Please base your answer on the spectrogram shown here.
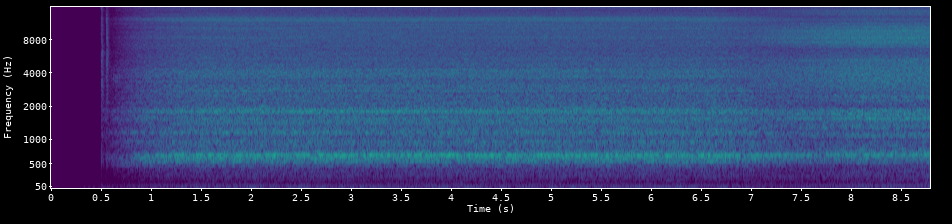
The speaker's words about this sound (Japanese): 髪の毛、乾かしていきますからね。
